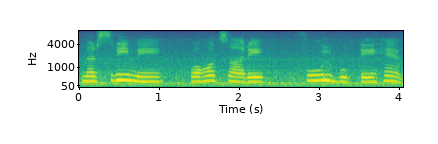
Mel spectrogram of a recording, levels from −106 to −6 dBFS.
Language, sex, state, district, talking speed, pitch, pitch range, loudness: Hindi, female, Punjab, Fazilka, 105 wpm, 215 Hz, 200-240 Hz, -14 LUFS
